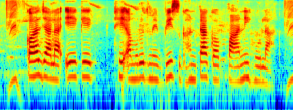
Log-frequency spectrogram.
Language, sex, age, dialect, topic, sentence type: Bhojpuri, female, 25-30, Western, agriculture, statement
